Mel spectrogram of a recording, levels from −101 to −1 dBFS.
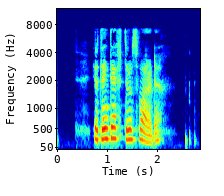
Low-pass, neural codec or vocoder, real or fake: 7.2 kHz; none; real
